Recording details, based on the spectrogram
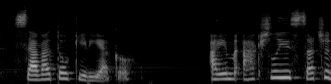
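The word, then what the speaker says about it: Σαββατοκύριακο: Sunday, I decided to write weekend, which is pronounced Sabato-Kyriako.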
